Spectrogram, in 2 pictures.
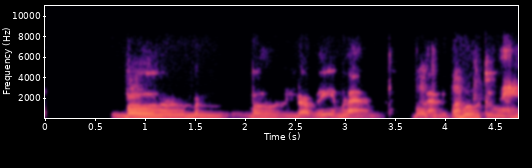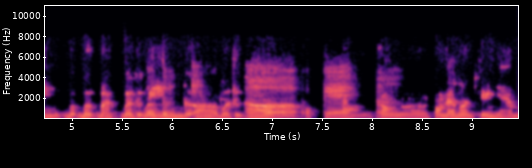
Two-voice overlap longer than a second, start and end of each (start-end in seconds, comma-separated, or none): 5.7-7.1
